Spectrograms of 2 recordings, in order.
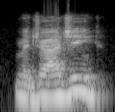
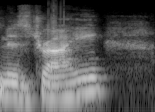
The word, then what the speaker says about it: Mizrahi: Yes, we have a Madraji. I suppose I had the name correct. Hi, thank you. Yeah, it's pronounced Mizrahi. I'm Mizrahi.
